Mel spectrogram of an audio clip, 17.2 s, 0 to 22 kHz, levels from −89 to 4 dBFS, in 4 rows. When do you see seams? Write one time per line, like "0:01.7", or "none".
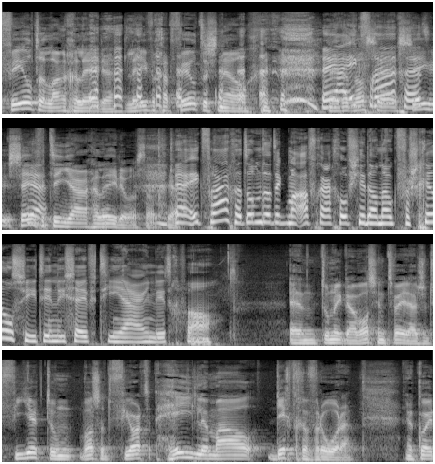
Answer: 0:11.4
